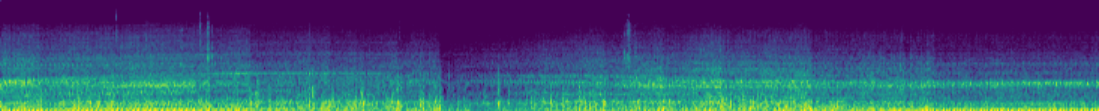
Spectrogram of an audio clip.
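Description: Honda Shadow's V-twin engine running at road speed, heard from the saddle with wind noise over the microphone. The engine note eases off about six seconds in and picks back up a few seconds later.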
